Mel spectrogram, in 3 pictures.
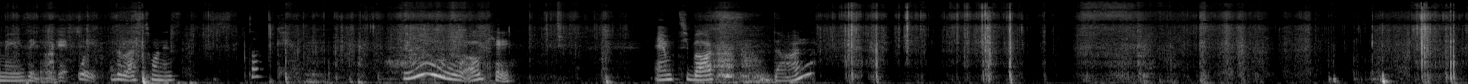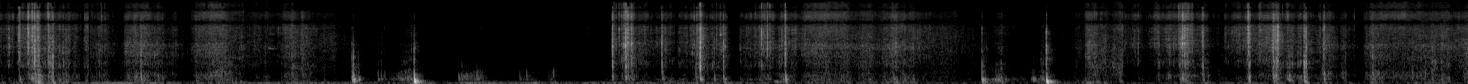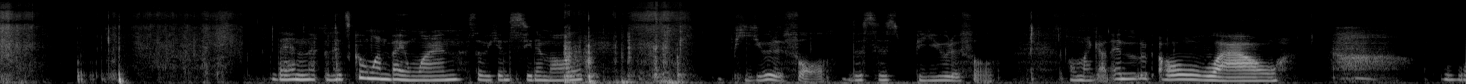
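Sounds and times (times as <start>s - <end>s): packaging crinkling and tearing: 0.0s - 6.4s, 8.2s - 18.8s, 20.6s - 31.8s.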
